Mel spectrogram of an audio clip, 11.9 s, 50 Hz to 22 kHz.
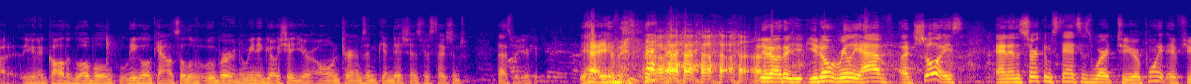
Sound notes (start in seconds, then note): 5.9 laughter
